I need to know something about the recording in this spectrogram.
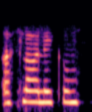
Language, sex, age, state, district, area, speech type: Kashmiri, female, 18-30, Jammu and Kashmir, Bandipora, rural, conversation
